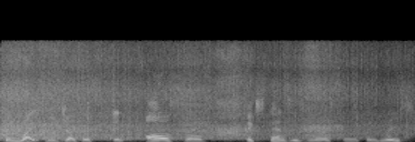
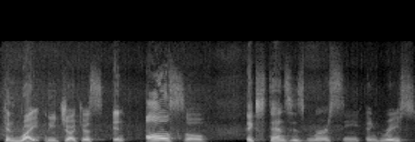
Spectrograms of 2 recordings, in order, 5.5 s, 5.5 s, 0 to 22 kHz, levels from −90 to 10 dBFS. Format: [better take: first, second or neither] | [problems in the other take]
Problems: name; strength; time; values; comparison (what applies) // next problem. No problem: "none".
second | hiss; loud; throughout; as loud as the speech; faint in the second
